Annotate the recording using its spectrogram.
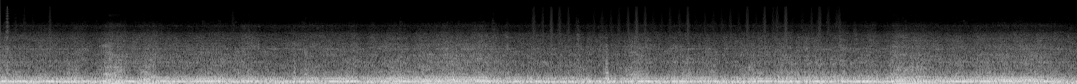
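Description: Tyres roll and bump over a dirt trail.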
